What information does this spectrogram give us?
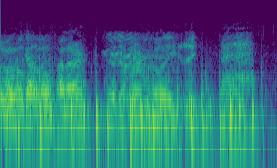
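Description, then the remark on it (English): Early in the morning in Red Rock Canyon near Clemens and Buena Vista, the Lone Ranger and Tonto pull their horses to a halt; the horses whinny loudly and repeatedly, with a few hoof clops as they stop, all packed into a few seconds. “Early the next morning in Red Rock Canyon near Clemens and Buena Vista, the Lone Ranger and Tonto pulled their horses to a halt.”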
